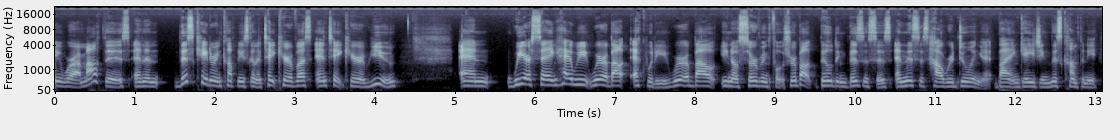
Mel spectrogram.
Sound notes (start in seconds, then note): none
